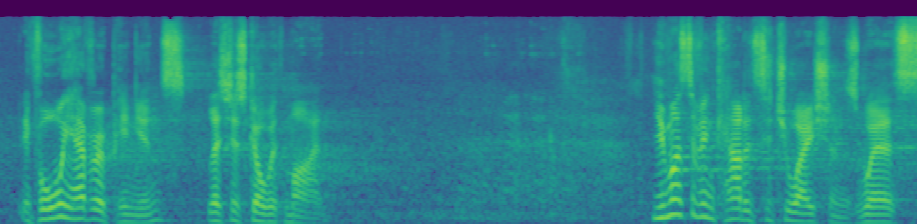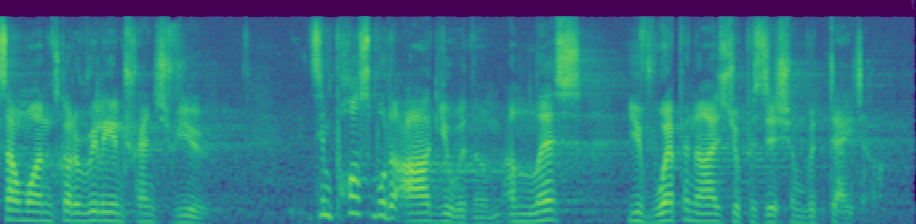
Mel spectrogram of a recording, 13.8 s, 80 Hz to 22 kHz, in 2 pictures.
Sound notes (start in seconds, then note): 3.3 audience laughing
